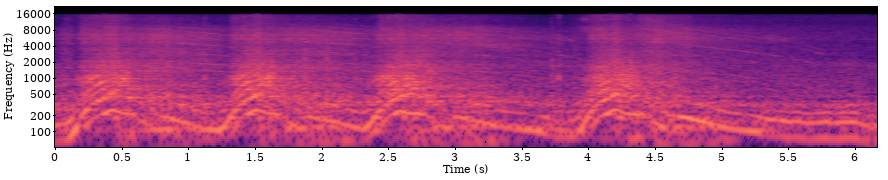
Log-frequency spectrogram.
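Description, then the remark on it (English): A car engine is blipped and revved up repeatedly while its data is logged, its pitch climbing and dropping in four loud surges over a steady mid-range drone, continuous with no talking. “He's just revving it up.”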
